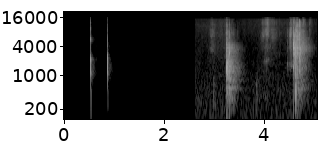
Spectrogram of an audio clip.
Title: Knuckles Cracking Sounds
